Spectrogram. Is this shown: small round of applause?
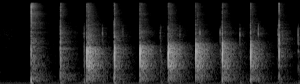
yes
